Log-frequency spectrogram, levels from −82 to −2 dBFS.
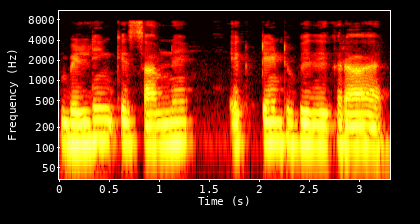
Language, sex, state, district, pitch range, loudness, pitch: Hindi, male, Jharkhand, Ranchi, 110-120 Hz, -19 LUFS, 115 Hz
